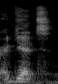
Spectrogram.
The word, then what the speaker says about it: Agate: There's a village called Agate. Or Agate, apparently, is actually how it's pronounced. But I'm going to keep calling it Agate because I'm from the south.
